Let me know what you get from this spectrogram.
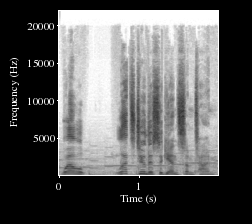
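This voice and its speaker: An actor playing an earnest, kind young soldier in a video game, with a gentle and friendly way of talking. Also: male voice, high voice, wildly swooping pitch, brisk. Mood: friendly, upbeat. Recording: background music over dialogue.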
